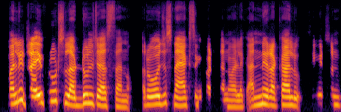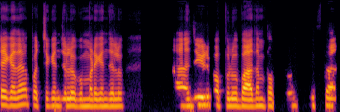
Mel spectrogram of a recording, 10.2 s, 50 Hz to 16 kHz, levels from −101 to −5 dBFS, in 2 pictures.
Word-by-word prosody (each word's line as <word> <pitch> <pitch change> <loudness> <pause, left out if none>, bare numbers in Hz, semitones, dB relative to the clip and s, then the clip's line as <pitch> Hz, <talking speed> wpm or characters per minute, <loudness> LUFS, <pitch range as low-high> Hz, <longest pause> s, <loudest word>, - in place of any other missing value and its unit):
మళ్ళీ 290 +9 +4
dry 235 +1 +9
fruits 325 -2 -4
లడ్డూలు 255 +6 +3
చేస్తాను. 190 -4 -1 0.3
రోజూ 240 +2 +4
స్నాక్స్‌కి 220 0 0
పెడతాను 180 -1 -8
వాళ్ళకి. 170 -1 -5
అన్ని 235 +4 +1
రకాలు 220 +1 +2 0.2
స్వీట్సుంటయి 230 - -4
గదా! 215 +3 0 0.2
పుచ్చ 200 -1 -6
గింజలు, 200 0 -2
గుమ్మడి 190 0 -2
గింజలు, 190 0 -3 0.9
ఆహ్, 195 -1 +1
జీడిపప్పులు, 220 -3 0
బాదం 190 +2 +2
పప్పు, 190 0 -8 0.3
పిస్తా, 210 0 -5
210 Hz, 130 wpm, -22 LUFS, 195-230 Hz, 0.9 s, dry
